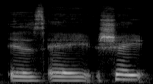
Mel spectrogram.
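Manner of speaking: slowly, word by word; slow and careful. Real, not acted. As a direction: take your time over the tricky words. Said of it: "I have to take my time saying that".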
